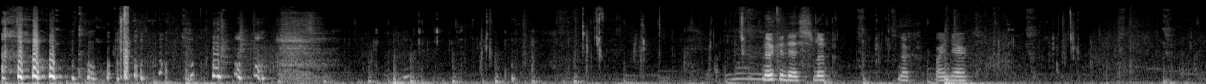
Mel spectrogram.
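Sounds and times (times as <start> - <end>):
person chewing: 2.8 - 9.0, 9.8 - 12.0.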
